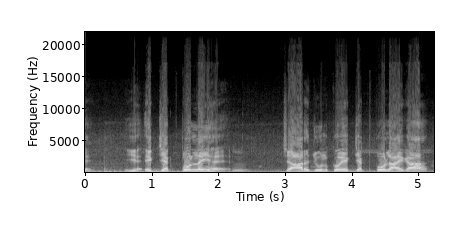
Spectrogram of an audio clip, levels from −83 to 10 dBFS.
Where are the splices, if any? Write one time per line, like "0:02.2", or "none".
none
